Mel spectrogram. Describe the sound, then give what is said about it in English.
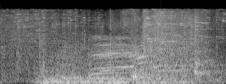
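Glass display case smashed, a loud crash of breaking glass followed by continuous shattering and tinkling shards that lasts a couple of seconds. “He then smashes the glass case containing the other killing hammer.”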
